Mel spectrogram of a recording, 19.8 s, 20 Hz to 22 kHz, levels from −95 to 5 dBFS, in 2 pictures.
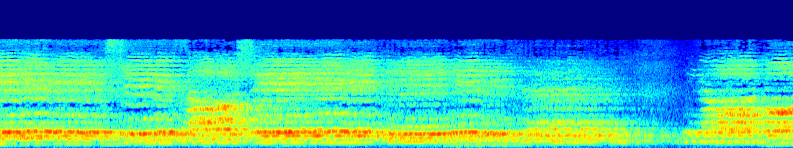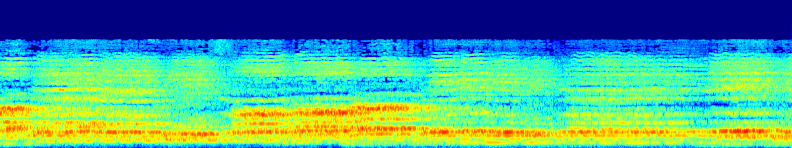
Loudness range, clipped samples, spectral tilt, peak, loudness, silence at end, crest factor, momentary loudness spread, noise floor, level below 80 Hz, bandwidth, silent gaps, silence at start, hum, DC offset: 7 LU; under 0.1%; -5.5 dB/octave; 0 dBFS; -17 LUFS; 0 s; 16 dB; 11 LU; -39 dBFS; -70 dBFS; 7.6 kHz; none; 0 s; none; under 0.1%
